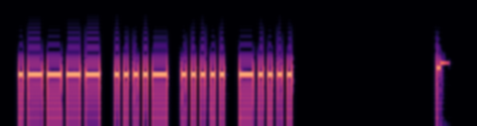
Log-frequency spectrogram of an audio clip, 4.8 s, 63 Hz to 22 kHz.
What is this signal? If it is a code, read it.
Morse code, heard as a keyed tone, about 25 wpm, 700 Hz. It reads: 1456
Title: Numbers - 4-Digit 25wpm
